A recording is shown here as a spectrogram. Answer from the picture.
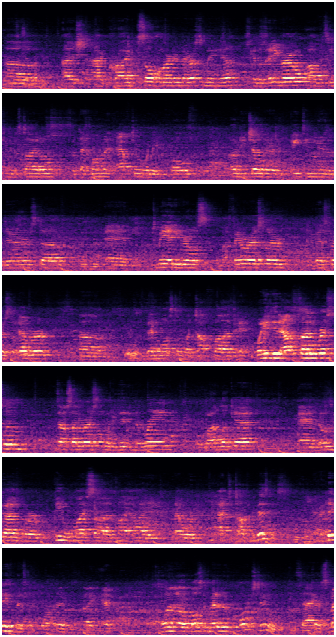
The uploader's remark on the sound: a panel we conducted at Metrotham Con 2023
